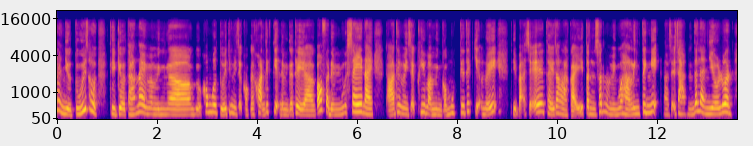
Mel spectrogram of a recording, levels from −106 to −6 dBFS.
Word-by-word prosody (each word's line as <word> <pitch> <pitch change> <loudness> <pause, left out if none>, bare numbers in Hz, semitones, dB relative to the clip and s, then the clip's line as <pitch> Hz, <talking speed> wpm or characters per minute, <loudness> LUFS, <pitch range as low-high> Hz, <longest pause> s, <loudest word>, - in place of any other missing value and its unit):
là 350 - -1
nhiều 210 -5 +2
túi 235 - +4
rồi, 315 -6 +2 0.3
thì, 220 - -1
kiểu, 210 -2 +3
tháng 200 +3 -3
này 280 -2 +3
mà 210 -1 -6
mình, 200 0 -7
à, 190 0 +6
kiểu, 200 - -5
không 280 0 -2
mua 280 -1 +2
túi 400 +7 -1
thì 265 - -9
mình 235 -3 -6
sẽ - - -8
có 190 - -8
cái 200 +2 -8
khoản 260 +5 0
tiết 285 +1 -10
kiệm - - -1
để - - -6
mình 190 -1 -9
có 200 - -2
thể, 230 -4 +2
ờ, 180 -1 +1
góp 360 - +6
vào - - +1
để 190 - -3
mình 190 +1 -9
mua 250 - -6
xe 290 +1 +7
này. 215 -6 +4 0.3
Đó, 185 - +3
thì 280 - -4
mình 215 -5 -5
sẽ - - -4
khi 280 0 -4
mà 215 -6 -1
mình 195 -1 -6
có 180 - -5
mục 235 +5 -7
tiêu 265 -1 -4
tiết 305 +2 -10
kiệm - - -5
rồi 200 - +1
ấy, - - 0 0.3
thì 405 - -2
bạn - - -3
sẽ 300 - +4
thấy 210 -6 -1
rằng 240 0 -1
là 190 -3 -3
cái 445 -1 +1
tần 210 -4 -2
suất 295 +8 -1
mà 285 - -8
mình 195 0 -6
mua 225 - -3
hàng 200 -4 0
linh 220 +2 -3
tinh 275 +3 -1
ấy, 290 - 0
nó 195 -1 -10
sẽ - - -6
giảm - - -2 0.2
rất 310 - +2
là 285 -3 +3
nhiều 215 -1 0
luôn. 280 +3 +7
220 Hz, 315 wpm, -24 LUFS, 195-280 Hz, 0.3 s, xe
